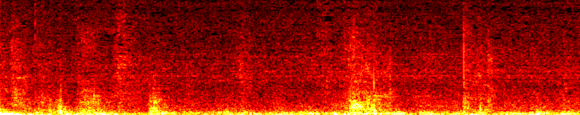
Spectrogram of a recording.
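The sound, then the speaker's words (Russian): A train comes to a stop with a low, continuous rumble and faint scattered clanks. The sound stays fairly quiet throughout. “Кеша останавливает поезд.”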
